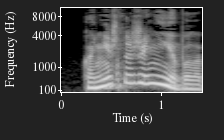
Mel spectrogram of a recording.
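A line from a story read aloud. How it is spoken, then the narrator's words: Contemptuous snort. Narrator (Russian): презрительно фыркнул Джерри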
